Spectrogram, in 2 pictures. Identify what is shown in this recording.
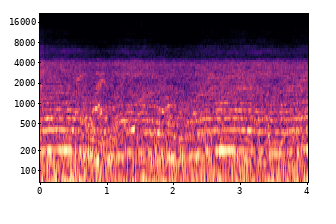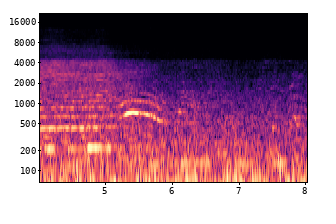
large rotating saw, person or small group talking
